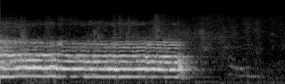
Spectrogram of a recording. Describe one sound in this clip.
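A young child squeals loudly and steadily nearby.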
